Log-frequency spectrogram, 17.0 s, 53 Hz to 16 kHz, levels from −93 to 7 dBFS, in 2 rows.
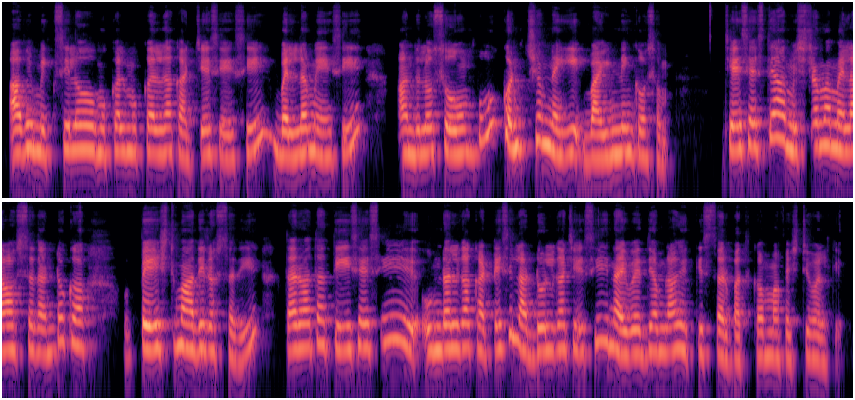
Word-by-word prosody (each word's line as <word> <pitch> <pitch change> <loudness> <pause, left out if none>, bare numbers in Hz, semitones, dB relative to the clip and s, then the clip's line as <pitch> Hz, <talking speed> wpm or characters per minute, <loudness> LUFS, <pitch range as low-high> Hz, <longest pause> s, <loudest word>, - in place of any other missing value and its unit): అవి 210 +4 +3
మిక్సీలో 220 +3 0 0.2
ముక్కలు 205 +1 -2
ముక్కలుగా 200 0 0
కట్ 170 -1 -4
చేసేసి, 195 +1 -3 0.3
బెల్లం 190 +3 +4
వేసి, 180 +4 -4 0.5
అందులో 195 +1 +1
సోంపు 195 +6 +1 0.2
కొంచెం 235 +4 +3
నెయ్యి 190 +1 0 0.2
బైండింగ్ 190 +4 +2
కోసం 175 -5 -7 0.6
చేసేస్తే 235 +4 +1
ఆ - - +5
మిశ్రమం 235 +4 +1
ఎలా 210 +1 +4
వస్తదంటే 215 0 -3
ఒక 270 - -1 0.7
పేస్ట్ 225 +1 +6
మాదిరి 225 -1 +3
వస్తది 180 -4 -6 0.4
తరువాత 230 +3 +2 0.2
తీసేసి 235 +5 -2 0.4
ఉండలుగా 225 +2 +3
కట్టేసి 220 - -2
లడ్డూలుగా 210 +1 +1
చేసి 205 +5 -5 0.2
నైవేద్యం 195 +1 +1
లాగా 220 +2 +1
ఎక్కిస్తారు 200 -3 -3
బతుకమ్మ 175 +2 -3
ఫెస్టివల్‌కి. 170 -2 -7
205 Hz, 120 wpm, -23 LUFS, 190-225 Hz, 0.7 s, పేస్ట్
